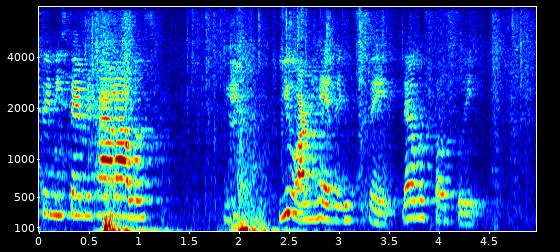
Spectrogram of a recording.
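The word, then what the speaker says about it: Hevin: So yeah, it's heaven. That is so cute, and it's spelled H-E-V-I-N, heaven. And I hope I pronounced it correct. I'm almost certain her name is Heaven.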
